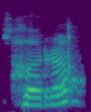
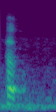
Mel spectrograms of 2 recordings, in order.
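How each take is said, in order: First: An R sound is heard before the final K. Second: No consonant is heard before the final K. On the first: The speaker calls it wrong. "Jadi bukan herek" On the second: The speaker calls it right. "tapi langsung hek gitu aja"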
